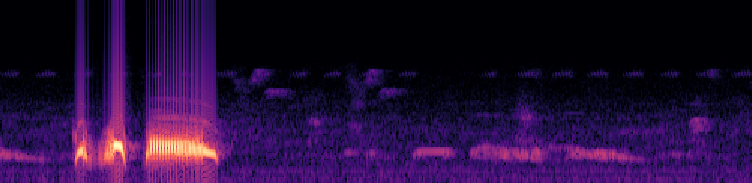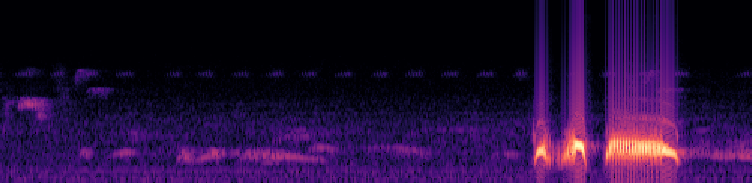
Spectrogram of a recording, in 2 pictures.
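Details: Two coo phrases of a spotted dove, a voice used for provoking other doves during training, about eight seconds apart. Each phrase is two short rising hoots and then a prolonged mellow coo, with only faint soft sounds in the long gap.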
